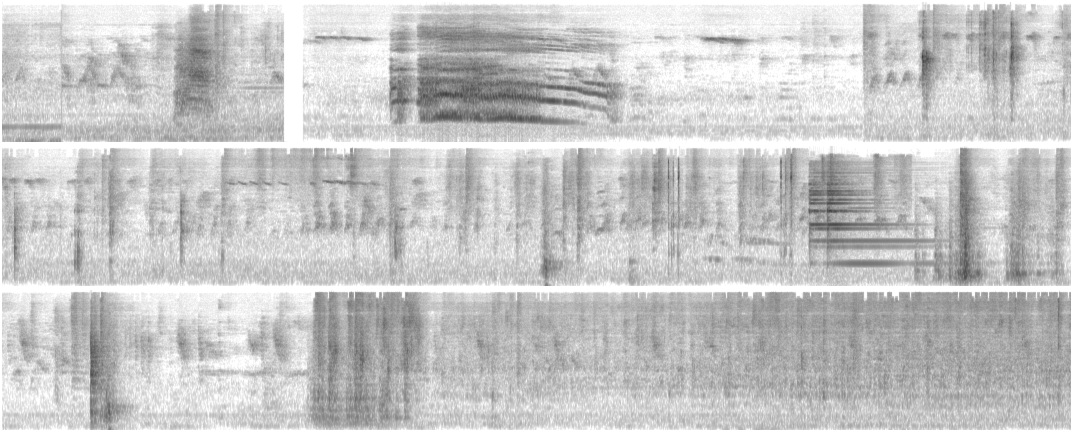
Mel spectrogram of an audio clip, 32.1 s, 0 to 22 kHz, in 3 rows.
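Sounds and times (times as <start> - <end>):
vessels knocking and clattering: 19.0 - 21.4
running water: 24.5 - 32.0.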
